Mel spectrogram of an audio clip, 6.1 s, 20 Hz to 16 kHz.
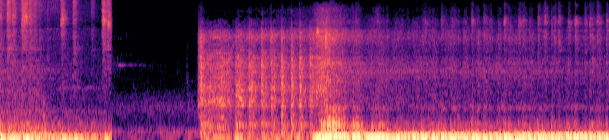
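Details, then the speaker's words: Abandoned Cadillac CTS-V with an LS V8, first start in person after fitting a battery: cranks and catches, then settles into a lumpy low idle about four beats a second and shuts off; the fuel pump is to be primed again. "wow fires right up she's idling a little bit low"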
